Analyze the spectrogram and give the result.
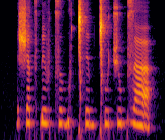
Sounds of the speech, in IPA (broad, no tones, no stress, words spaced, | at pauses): ʃat͡sɗevt͡sʊɡ uǀʰebǀʰut͡ʃub za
